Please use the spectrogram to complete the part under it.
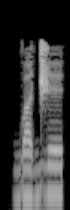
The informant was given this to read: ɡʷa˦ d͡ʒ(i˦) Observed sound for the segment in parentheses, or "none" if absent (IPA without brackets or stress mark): e˦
